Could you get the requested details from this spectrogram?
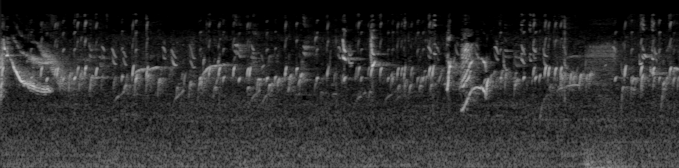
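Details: European goldfinch, a trained singer used to stimulate other songbirds: an opening descending slurred whistle, then fast liquid twitters and rising upswept notes in a continuous jumble.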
